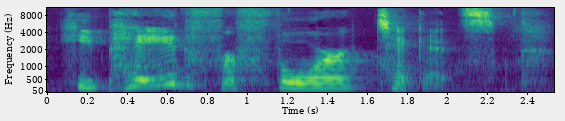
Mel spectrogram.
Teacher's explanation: in connected speech, for almost, I would say 99% of the time, for is reduced to fur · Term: rushed version of for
